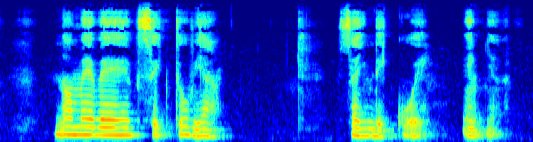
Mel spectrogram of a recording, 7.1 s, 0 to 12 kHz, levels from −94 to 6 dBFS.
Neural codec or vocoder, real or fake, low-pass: none; real; 10.8 kHz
